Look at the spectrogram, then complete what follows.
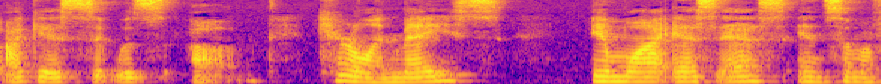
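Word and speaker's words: Myss: guess it was Caroline mace my SS and some of her work as Caroline spelled Caroline she pronounces it Caroline mace my SS talked about the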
